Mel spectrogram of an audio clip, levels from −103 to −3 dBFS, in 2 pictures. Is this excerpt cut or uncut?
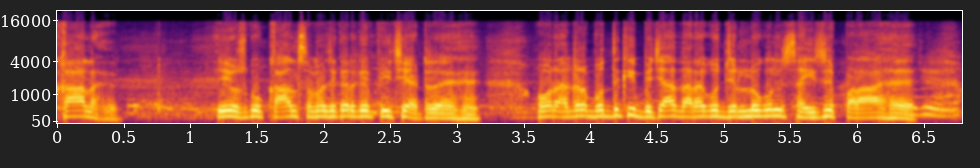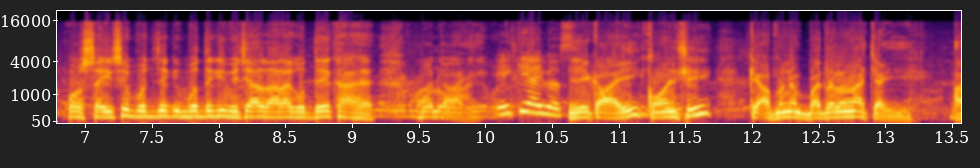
cut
